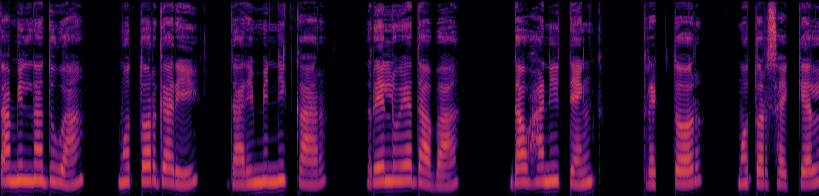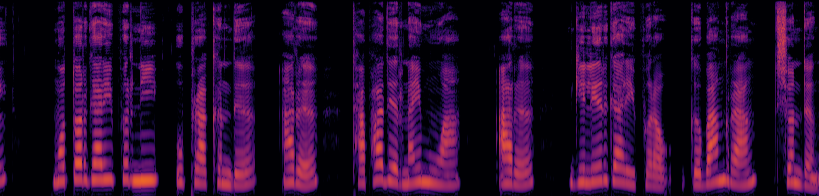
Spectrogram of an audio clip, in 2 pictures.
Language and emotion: Bodo, neutral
